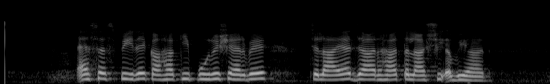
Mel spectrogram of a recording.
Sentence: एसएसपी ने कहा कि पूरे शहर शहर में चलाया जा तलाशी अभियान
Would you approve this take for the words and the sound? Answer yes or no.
no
